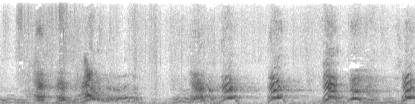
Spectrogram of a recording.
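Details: Dog having a little romp in the back yard, barking steadily with short, bright barks repeated roughly every half second.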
